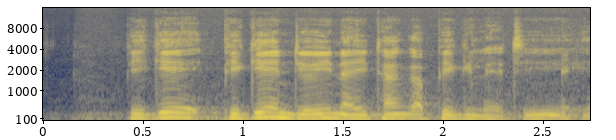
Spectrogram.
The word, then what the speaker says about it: Piguet: Piguet Piguet ndio inaitangwa piglet eh yanguruwe. Okay, that's how it's pronounced. Ah, okay. Piguet, p i g u e t.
